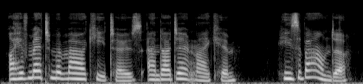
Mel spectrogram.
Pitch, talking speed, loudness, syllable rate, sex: 235 Hz, 230 wpm, -17 LUFS, 6.0 syllables/s, female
